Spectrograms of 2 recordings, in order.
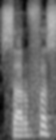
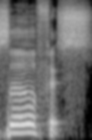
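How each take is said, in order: First: The first vowel is not a long schwa. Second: The first vowel is a long schwa. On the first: The speaker calls it wrong. "Surface അല്ല" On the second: The speaker calls it right. "long a or a long burp"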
